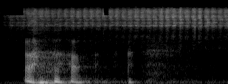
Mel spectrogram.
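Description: Hand percussion shaker shaken fast and evenly, a steady bright rattle that starts suddenly.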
